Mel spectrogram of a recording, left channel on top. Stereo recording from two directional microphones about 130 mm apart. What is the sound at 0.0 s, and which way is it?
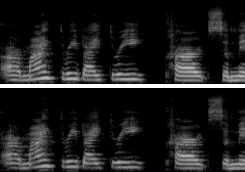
Speech, 45° left (ahead or behind).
